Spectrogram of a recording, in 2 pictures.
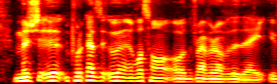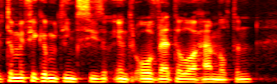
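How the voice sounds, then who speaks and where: Speaking very fast with hardly any pauses, a man uses a fairly low pitch, a dark, mellow tone and ordinary pitch variation. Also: very clean recording, silent background. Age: 40s. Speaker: podcast co-host. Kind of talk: casual chat.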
